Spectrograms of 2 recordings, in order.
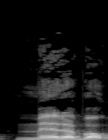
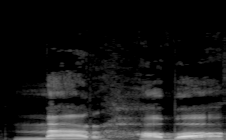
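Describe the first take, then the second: First: The middle h sound is dropped. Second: The middle h sound is clearly pronounced. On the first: It sounds casual and everyday. The speaker calls it right. "اما مربا گفته میشه" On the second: It sounds bookish and formal. The speaker calls it wrong. "خیلی به قول خودمون کتابیه"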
